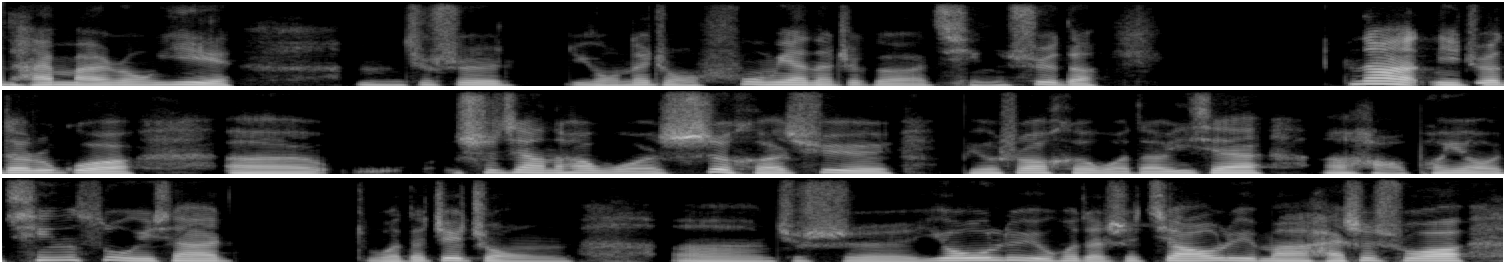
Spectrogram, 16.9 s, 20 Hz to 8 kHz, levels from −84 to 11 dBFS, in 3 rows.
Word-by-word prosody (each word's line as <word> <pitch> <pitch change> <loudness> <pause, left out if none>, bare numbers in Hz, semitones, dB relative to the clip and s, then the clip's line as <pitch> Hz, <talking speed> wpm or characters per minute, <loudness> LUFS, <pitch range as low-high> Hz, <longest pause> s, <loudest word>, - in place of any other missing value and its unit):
还 175 +3 +3
蛮 170 -4 +2
容 175 +2 -1
易， 185 -7 +3 0.5
嗯， 165 -4 -7
就 185 - -8
是 175 -3 -1 0.2
有 155 -4 -5
那 180 - -1
种 170 -5 -4
负 230 +6 -5
面 200 -2 +4
的 170 - 0
这 185 - -6
个 155 -3 -4
情 145 -3 -10
绪 205 +7 -2
的。 160 -4 -1 0.9
那 260 -2 +7
你 185 -1 +1
觉 185 +2 +1
得 205 0 +5
如 200 +1 +3
果， 175 -7 +4 0.3
呃， 160 -2 +1 0.5
是 215 +3 -3
这 225 - -1
样 210 -2 +3
的 - - +1
话， 205 - +2
我 150 -5 -3
适 245 - +4
合 170 -4 0
去 180 -4 0 0.2
比 160 - -7
如 165 - -1
说 195 +2 +2
和 180 -1 -2
我 155 -4 -2
的 155 +1 -1
一 180 - -1
些， 180 0 +3 0.2
呃， 165 -1 -1
好 130 -2 -8
朋 165 +5 -4
友 160 -5 0
倾 245 +10 -5
诉 245 -4 -3
一 185 - +1
下 185 -2 +2 0.6
我 155 -2 -3
的 165 - -1
这 215 +3 +2
种， 140 -7 -5 0.4
呃， 145 -3 -4
就 165 +3 -11
是 145 -1 -4
忧 220 +4 +4
虑 230 -4 0
或 190 +1 -1
者 155 -4 -1
是 170 +4 -3
焦 205 +5 +4
虑 215 -3 +2
吗？ 170 -2 +1
还 165 0 0
是 220 +5 0
说， 200 -1 +5
175 Hz, 240 characters per minute, -21 LUFS, 160-200 Hz, 0.9 s, 那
